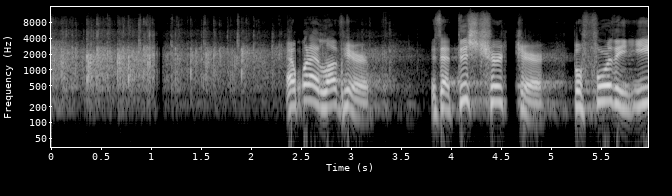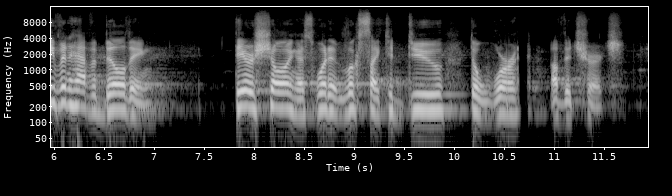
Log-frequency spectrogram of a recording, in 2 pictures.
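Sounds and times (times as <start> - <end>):
church audience clapping: 0.0 - 3.8
speech: 2.4 - 7.1, 7.8 - 11.8.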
